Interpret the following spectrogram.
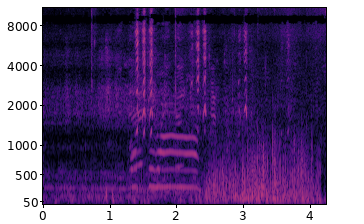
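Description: A young goat kid bleats once, a single call of about a second starting a second and a half in, followed by a louder rustling noise.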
